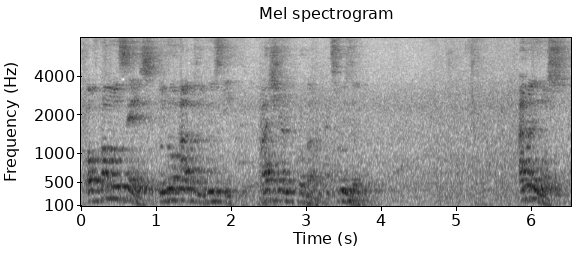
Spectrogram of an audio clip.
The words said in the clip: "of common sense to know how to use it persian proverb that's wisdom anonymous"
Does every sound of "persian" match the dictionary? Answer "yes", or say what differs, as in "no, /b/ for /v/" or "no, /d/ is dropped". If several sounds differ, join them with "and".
no, /ʃ/ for /ʒ/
